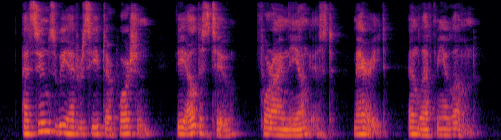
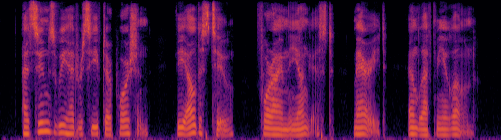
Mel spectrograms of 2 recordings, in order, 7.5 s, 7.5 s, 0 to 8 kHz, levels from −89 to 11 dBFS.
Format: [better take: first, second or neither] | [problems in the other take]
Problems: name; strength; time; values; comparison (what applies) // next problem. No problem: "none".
second | room echo; dies away in 0.3 s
